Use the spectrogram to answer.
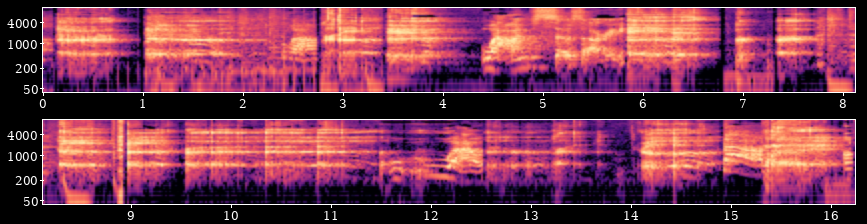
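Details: Girl producing a series of loud, drawn-out voiced belches one after another with music behind, from a burping compilation; burping.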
